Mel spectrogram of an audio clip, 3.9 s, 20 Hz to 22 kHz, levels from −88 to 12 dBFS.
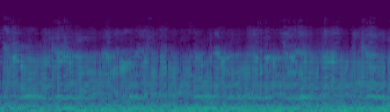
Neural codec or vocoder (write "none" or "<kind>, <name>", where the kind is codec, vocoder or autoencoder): vocoder, BigVGAN v2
